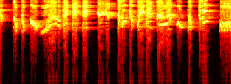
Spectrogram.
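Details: National champion Orange-headed thrush singing fast and tightly packed 'ngerol speed rapat' song, a packed run of shrill twitters and slurred whistles, some notes sweeping up and down, running almost unbroken.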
